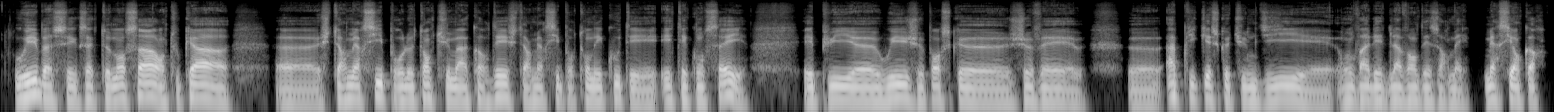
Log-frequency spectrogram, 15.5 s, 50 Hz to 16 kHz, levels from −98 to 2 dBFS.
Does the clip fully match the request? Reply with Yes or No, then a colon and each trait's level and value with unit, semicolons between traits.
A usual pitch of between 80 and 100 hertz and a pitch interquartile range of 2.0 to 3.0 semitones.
Yes: very low, 90 Hz; narrow, 2.6 semitones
